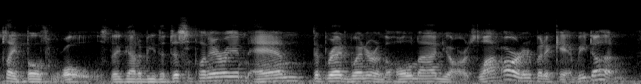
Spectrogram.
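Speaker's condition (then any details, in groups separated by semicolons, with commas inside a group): No condition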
